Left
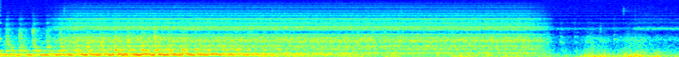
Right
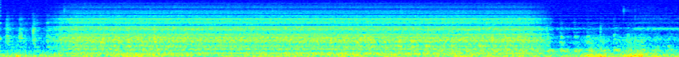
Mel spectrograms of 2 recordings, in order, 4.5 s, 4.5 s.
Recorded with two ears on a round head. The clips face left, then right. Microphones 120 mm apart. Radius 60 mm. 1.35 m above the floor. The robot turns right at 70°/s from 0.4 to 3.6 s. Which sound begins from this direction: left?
A helicopter, at 0.0 s.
